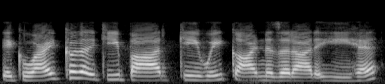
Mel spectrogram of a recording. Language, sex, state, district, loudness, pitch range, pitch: Hindi, female, Jharkhand, Ranchi, -14 LUFS, 180-210 Hz, 190 Hz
